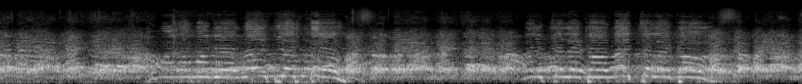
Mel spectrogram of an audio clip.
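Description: A crowd of women's voices chanting in unison: a short phrase with held notes that drop away at the end, repeated about every three and a half seconds over a steady crowd din.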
